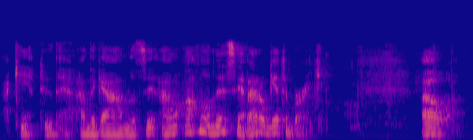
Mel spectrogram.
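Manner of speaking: ordinary delivery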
